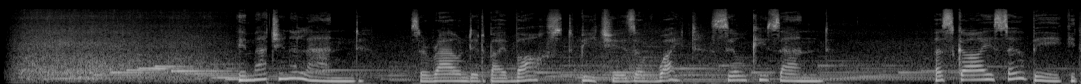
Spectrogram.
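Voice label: Danish English; Danish, Scandinavian, Male, Home Studio, 20s-30s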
